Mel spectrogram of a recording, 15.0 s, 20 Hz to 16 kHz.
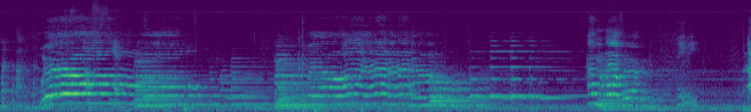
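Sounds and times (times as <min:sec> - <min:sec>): person singing with vibrato: 0:00.8 - 0:04.2.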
